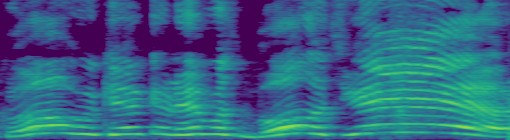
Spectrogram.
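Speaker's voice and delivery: high, loud mock celebration; mock cheering. Turtles finding they are bulletproof, high mock-triumphant shout. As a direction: whoop it up, building to a shouted yeah.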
